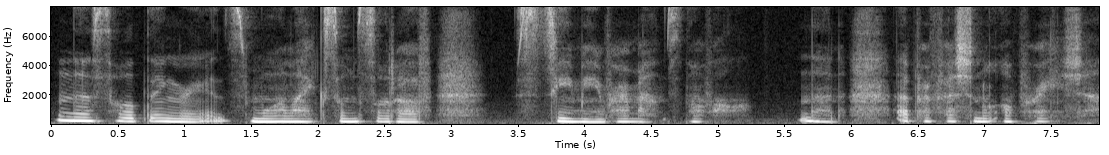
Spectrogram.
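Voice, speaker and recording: A woman playing a flirtatious, cunning ancient vampire in a roleplay audio drama, teasing and sardonic in a soft, breathy half-whisper. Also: mid-range voice.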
